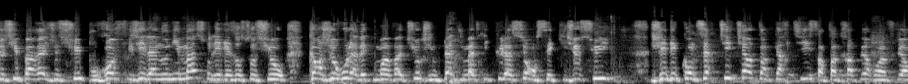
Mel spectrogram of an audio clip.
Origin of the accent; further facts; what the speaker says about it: France; Mais moi, je suis français.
